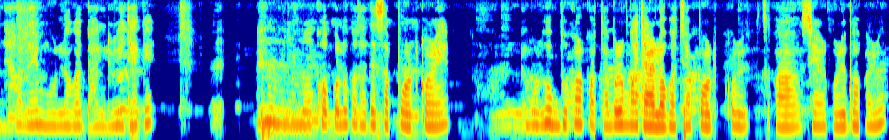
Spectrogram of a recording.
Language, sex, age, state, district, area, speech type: Assamese, female, 18-30, Assam, Kamrup Metropolitan, urban, spontaneous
